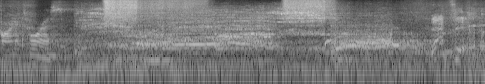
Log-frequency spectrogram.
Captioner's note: carnotaurus roars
